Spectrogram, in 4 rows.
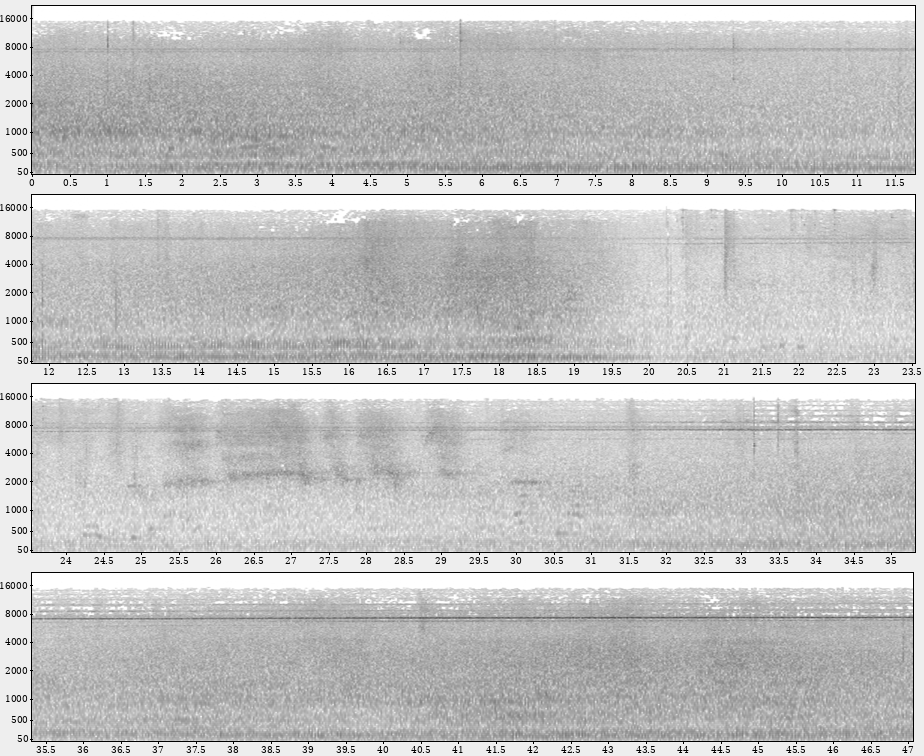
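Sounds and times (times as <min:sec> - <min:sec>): high-pitched insect trill: 0:25.2 - 0:47.0
motor engine droning: 0:31.7 - 0:47.0.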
